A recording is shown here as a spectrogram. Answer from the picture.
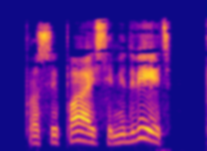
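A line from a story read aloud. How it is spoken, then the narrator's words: Mumbled. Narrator (Russian): пробормотал Джаред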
